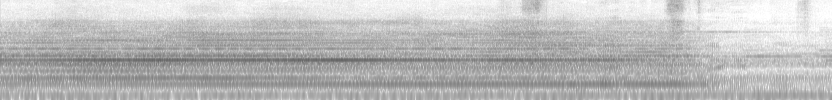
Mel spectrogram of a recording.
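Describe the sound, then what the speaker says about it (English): An eastbound loaded coal drag train rolls past close by, a loud, steady rumble of heavy railcars with sustained horn-like tones throughout. "Eastbound loaded coal drag here."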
